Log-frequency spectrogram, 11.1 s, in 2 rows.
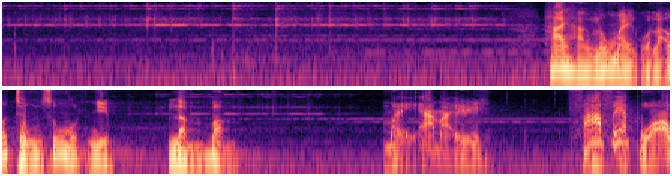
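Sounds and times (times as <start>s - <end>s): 
small hand bell shaken by an old man performing a spell: 0.0s - 4.6s, 6.4s - 8.7s
speech: 4.6s - 7.6s, 8.8s - 9.7s, 10.4s - 11.1s.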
